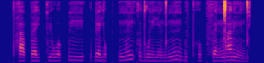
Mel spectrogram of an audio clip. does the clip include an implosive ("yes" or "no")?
yes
